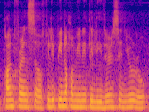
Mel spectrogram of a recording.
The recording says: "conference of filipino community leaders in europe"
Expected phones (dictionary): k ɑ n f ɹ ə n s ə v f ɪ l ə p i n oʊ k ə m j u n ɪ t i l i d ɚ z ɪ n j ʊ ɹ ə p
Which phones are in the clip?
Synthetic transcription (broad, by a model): k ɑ n f ɹ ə n s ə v f ɪ l ə p i n oʊ k ə m j u n ɪ t i l i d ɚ s ɪ n j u ɹ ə p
